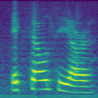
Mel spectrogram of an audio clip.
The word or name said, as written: excelsior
